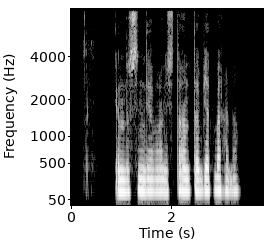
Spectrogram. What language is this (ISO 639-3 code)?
pus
